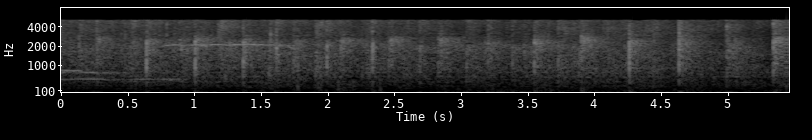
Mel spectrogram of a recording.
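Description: A room full of people at a Christian gathering applauds warmly to welcome a woman about to share her testimony, many hands clapping in a dense, steady wash with occasional sharper claps standing out, heard from within the audience at moderate volume.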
